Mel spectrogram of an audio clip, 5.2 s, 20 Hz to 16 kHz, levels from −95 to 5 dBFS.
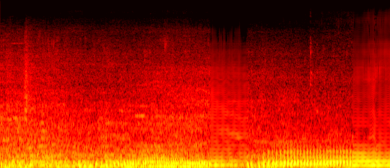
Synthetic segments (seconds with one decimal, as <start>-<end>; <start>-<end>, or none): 2.8-3.3; 4.7-5.2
